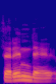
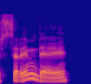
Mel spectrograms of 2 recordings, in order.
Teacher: So basically there's a schism that happens in Valinor because of a language shift, and Feanor makes it political because his mother's name before the shift was Therinde, like with a thorn, the th sound, and then the language shifts from a th sound to an s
